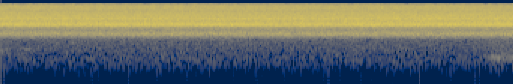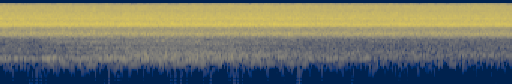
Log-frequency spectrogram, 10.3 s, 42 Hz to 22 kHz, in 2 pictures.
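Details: Cicada in Ubon Ratchathani, Thailand, on Friday, March 26: a loud, unbroken high buzzing drone holds steady throughout, with a soft lower murmur joining in from about halfway.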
